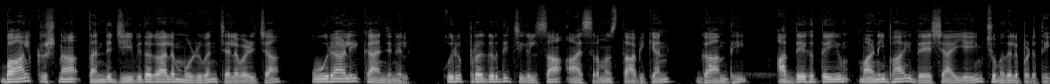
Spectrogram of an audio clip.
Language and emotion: Malayalam, neutral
